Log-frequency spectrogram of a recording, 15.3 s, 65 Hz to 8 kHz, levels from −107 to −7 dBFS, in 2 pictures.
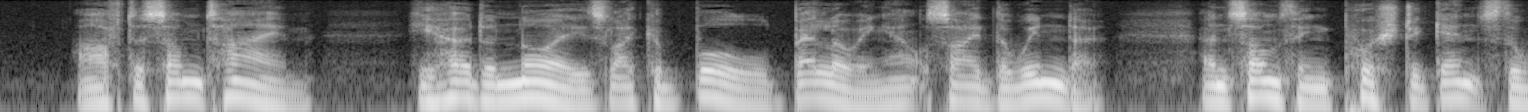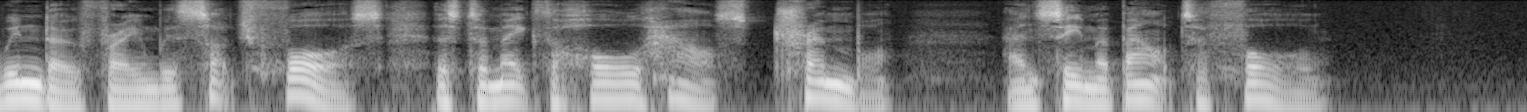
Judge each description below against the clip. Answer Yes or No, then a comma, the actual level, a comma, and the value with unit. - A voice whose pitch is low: Yes, very low, 95 Hz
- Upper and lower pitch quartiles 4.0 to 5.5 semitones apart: Yes, average, 4.4 semitones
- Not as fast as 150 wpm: Yes, average, 140 wpm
